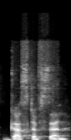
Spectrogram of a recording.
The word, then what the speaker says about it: Gustafson: holiday to my name so it's pronounced Gustafson it's Swedish so think the phrase gust of wind and you trade the wind for the sun gust of sun isn't that easy wonderful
